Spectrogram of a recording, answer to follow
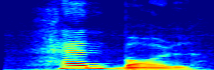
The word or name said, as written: handball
